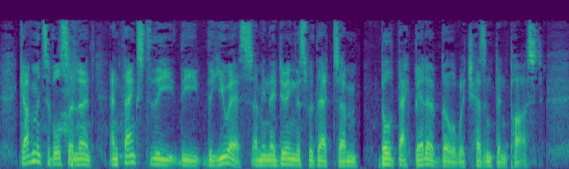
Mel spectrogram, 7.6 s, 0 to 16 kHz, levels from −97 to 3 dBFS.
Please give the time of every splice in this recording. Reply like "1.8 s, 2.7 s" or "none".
none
